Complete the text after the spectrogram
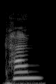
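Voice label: "kan", Mandarin Chinese, first tone, pronunciation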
